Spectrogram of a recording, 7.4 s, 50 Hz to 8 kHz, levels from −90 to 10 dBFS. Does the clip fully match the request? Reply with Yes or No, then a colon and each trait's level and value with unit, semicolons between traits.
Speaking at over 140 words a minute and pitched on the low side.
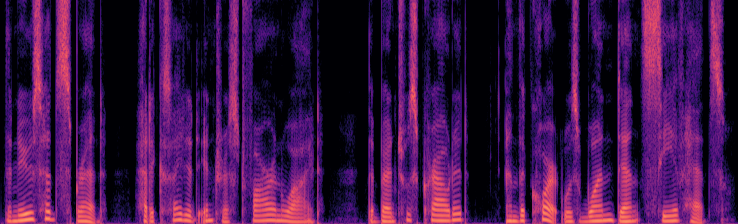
No: average, 180 wpm; medium, 175 Hz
